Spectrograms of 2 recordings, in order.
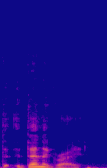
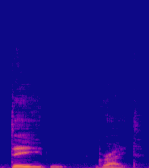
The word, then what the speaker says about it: denigrate: I thought that's okay trying to pronounce it D and then the rest of that word makes it sound very racist no it's just denigrate yeah not deed great like no that's no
